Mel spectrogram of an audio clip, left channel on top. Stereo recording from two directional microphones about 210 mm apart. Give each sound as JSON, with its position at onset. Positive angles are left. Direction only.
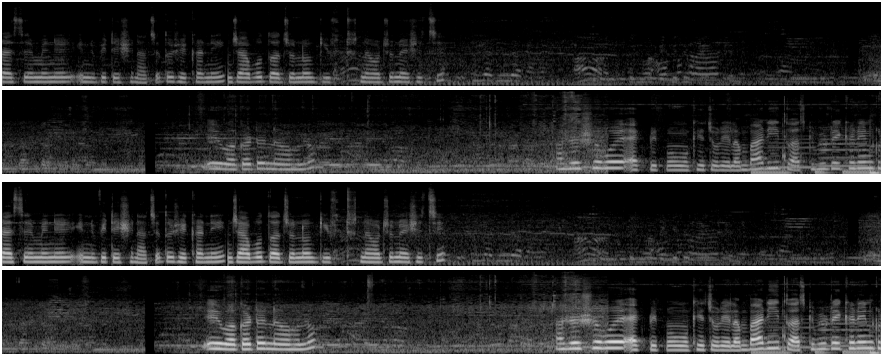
{"t": 0.0, "sound": "speech", "side_deg": -30}
{"t": 10.8, "sound": "speech", "side_deg": -35}
{"t": 14.3, "sound": "a woman's voice", "side_deg": -25}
